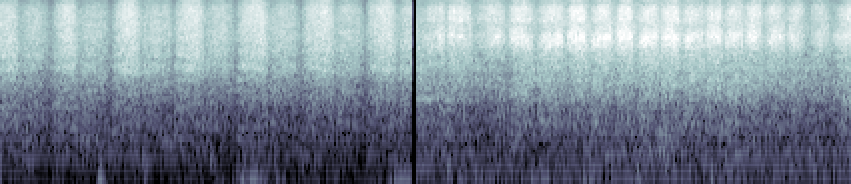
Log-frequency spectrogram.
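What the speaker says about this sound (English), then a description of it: "So we've got a bit of sanding to do now" Steady rhythmic sanding strokes on a plastered wall, loud and close, a continuous abrasive rasp pulsing back and forth with a brief pause midway.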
